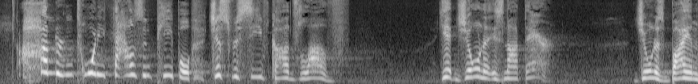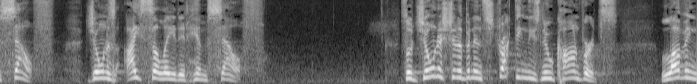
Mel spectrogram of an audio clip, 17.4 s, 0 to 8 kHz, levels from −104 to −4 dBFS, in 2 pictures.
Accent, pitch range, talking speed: American, 165-235 Hz, 95 wpm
